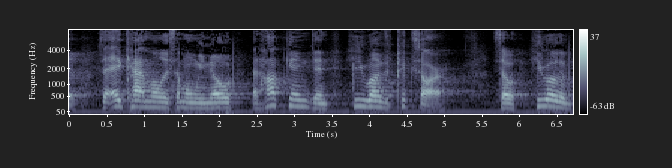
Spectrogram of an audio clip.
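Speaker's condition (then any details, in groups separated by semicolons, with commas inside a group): Cerebral palsy; affects movement and speech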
